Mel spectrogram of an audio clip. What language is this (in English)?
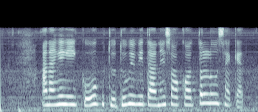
Javanese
